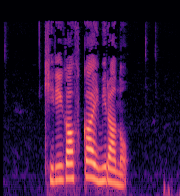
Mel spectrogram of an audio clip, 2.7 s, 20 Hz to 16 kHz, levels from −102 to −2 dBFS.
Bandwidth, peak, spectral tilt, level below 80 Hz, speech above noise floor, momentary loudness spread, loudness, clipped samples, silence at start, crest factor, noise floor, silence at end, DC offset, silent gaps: 11.5 kHz; -6 dBFS; -5.5 dB/octave; -68 dBFS; 54 dB; 13 LU; -22 LUFS; under 0.1%; 0.65 s; 20 dB; -75 dBFS; 0.8 s; under 0.1%; none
